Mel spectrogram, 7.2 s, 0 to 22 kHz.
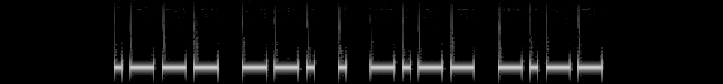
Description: Morse code, heard as a keyed tone, about 15 wpm, 700 Hz. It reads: JGEYY
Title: Code Groups - 5 Letters - 15wpm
